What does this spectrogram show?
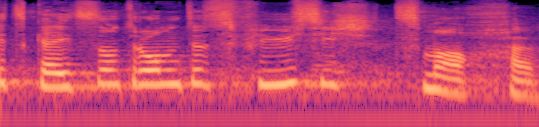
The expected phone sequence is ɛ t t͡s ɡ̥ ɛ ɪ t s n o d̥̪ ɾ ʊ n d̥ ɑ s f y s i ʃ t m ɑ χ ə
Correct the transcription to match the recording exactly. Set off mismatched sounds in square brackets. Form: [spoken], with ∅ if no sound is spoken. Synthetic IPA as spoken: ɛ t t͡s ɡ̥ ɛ ɪ t s n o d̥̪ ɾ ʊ [m] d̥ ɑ s f [yː] s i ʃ [t͡s] m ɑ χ ə

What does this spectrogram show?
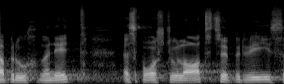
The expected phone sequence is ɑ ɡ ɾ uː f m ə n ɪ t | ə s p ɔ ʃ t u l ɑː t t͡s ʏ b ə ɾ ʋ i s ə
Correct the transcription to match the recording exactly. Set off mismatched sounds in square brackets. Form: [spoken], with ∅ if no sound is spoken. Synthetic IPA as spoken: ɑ [b] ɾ uː [χ] m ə n ɪ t | ə s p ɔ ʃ t u l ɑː t t͡s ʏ b ə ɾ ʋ [iː] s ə

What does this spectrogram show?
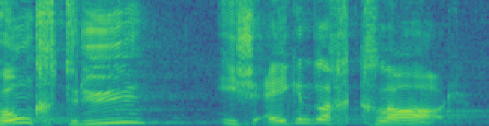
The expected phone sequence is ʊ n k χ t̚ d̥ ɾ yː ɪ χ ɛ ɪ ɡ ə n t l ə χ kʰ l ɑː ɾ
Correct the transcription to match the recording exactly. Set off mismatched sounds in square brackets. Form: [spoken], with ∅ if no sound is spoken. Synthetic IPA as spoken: ʊ [ŋ] k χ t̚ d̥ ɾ yː ɪ [ʃ] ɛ ɪ ɡ ə n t l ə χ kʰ l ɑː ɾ

